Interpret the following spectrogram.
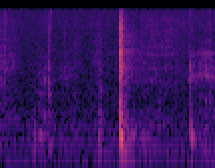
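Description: Quiet room tone with a few faint clicks and one sharp, louder click about a second in.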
